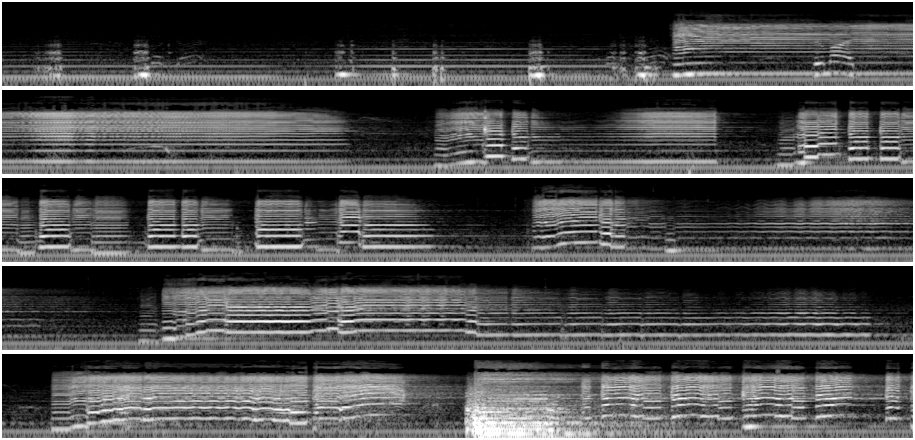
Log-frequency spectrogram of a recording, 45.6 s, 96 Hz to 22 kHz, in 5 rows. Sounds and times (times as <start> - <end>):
Music: 0.0 - 36.2, 37.0 - 45.5.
